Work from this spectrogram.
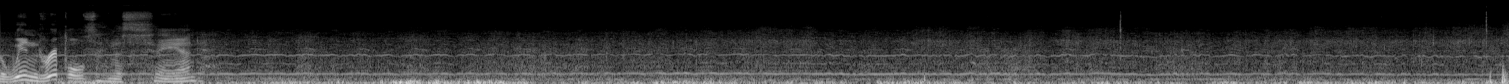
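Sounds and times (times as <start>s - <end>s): high-pitched hum: 0.0s - 15.0s
wind rumbling on microphone: 0.0s - 15.0s.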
